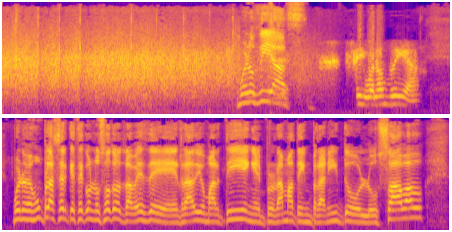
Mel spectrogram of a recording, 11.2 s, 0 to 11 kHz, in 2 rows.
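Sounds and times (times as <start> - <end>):
audience applause for two guests on a morning show: 0.0 - 4.1
speech: 3.0 - 11.1.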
